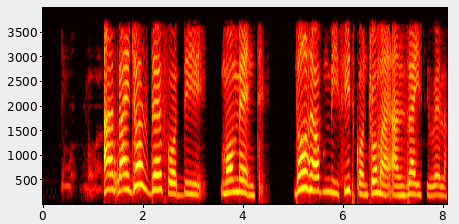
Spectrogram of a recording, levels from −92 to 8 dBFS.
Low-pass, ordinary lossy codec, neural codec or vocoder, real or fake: 3.6 kHz; AAC, 24 kbps; codec, 16 kHz, 8 kbps, FunCodec, trained on LibriTTS, 25 frames a second; fake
